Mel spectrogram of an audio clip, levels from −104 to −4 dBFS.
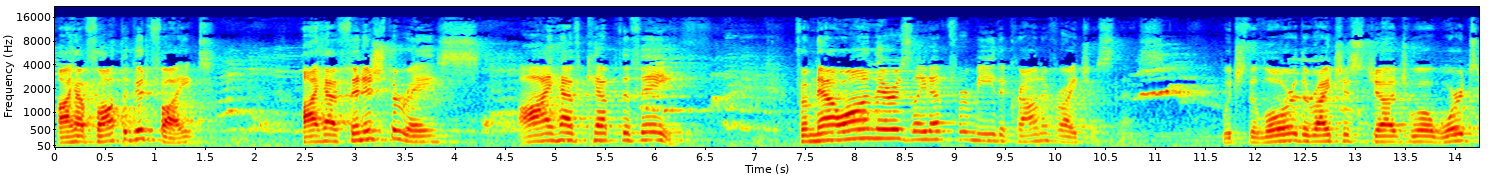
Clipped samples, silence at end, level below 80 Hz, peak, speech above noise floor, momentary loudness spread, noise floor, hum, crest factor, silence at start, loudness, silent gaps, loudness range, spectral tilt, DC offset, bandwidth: under 0.1%; 0 s; -56 dBFS; 0 dBFS; 26 dB; 21 LU; -41 dBFS; none; 16 dB; 0 s; -16 LUFS; none; 6 LU; -4.5 dB/octave; under 0.1%; 16 kHz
